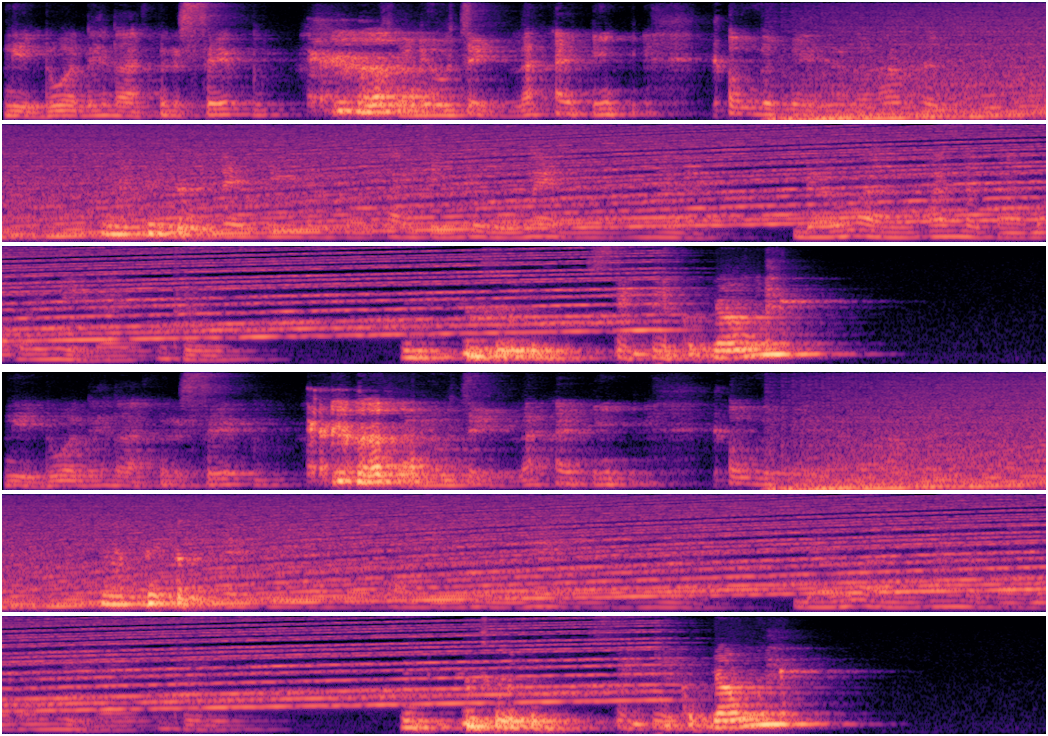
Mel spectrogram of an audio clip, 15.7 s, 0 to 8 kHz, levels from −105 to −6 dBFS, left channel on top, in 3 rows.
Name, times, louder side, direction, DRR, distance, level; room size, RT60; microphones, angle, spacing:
voice 1, 0.0-1.7 2.0-4.7 5.6-8.8 9.2-11.7 13.5-13.9 14.3-14.4, left 5 dB, 55° left, 7 dB, 0.4 m, -40 dB
voice 2, 1.6-2.1 5.7-6.1 12.4-13.1 14.0-14.4, right 2 dB, 60° right, 5 dB, 0.5 m, -23 dB
sound 1, 3.8-13.7, right 1 dB, 5° right, 1.1 m, -37 dB
3.4 x 2.6 x 3.5 m, 0.68 s
head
